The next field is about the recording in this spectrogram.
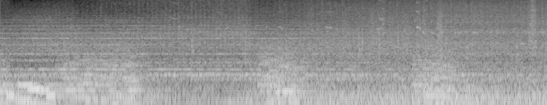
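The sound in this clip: A car is driven along a road, producing a steady low rumble of engine and tyres that swells gently a few times and never drops out.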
